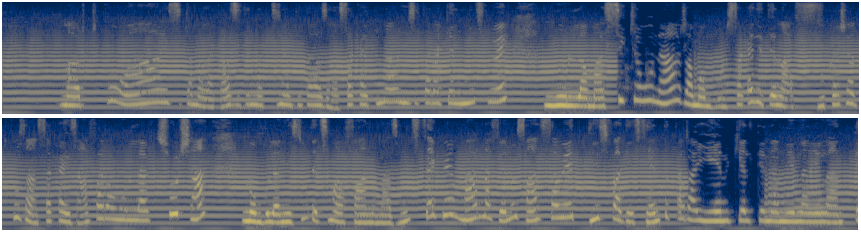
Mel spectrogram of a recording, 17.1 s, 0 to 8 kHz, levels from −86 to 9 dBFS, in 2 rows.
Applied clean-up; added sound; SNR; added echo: none; Trumpet; 5 dB; none.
